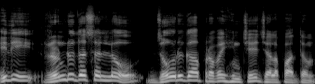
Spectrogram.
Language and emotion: Telugu, neutral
